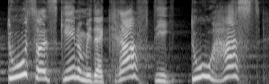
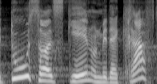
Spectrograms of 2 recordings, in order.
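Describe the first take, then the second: First: Higher, louder, slowing on "die du hast"; preacher stressing "Du sollst gehen"; emphatic reread. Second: Said in the usual way. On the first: Shown as a demonstration. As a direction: press God's command home to the listeners. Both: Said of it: "Vers vierzehn sagt Jahwe".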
